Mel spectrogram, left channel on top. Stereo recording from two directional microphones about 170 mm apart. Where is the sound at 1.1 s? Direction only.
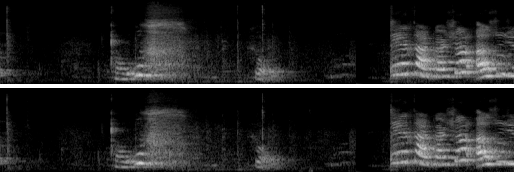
10° left (ahead or behind).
